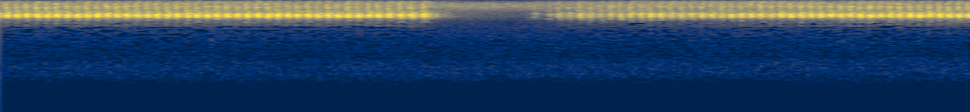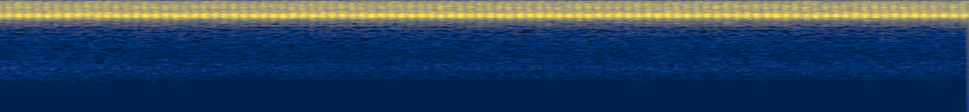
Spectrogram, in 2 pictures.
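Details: Grasshoppers keep up a thin, very high-pitched pulsing trill, about four beats a second; a short hush after two seconds before the sound gradually returns, no music.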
